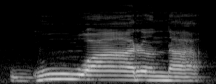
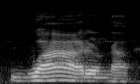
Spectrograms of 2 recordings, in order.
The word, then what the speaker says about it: guaraná: Guaraná. Parece que eu vou escrever com Guaraná. Guaraná. Aqui está a pronúncia da letra U.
